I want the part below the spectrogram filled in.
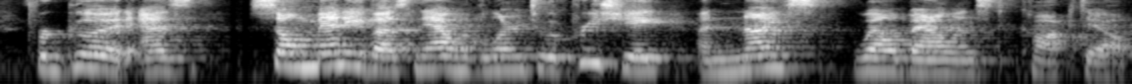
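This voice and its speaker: A woman talks at a moderate pace with ordinary pitch variation amid audible room echo and noticeable background noise. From Quebec, Montreal. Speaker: rabbi. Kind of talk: casual presentation.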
